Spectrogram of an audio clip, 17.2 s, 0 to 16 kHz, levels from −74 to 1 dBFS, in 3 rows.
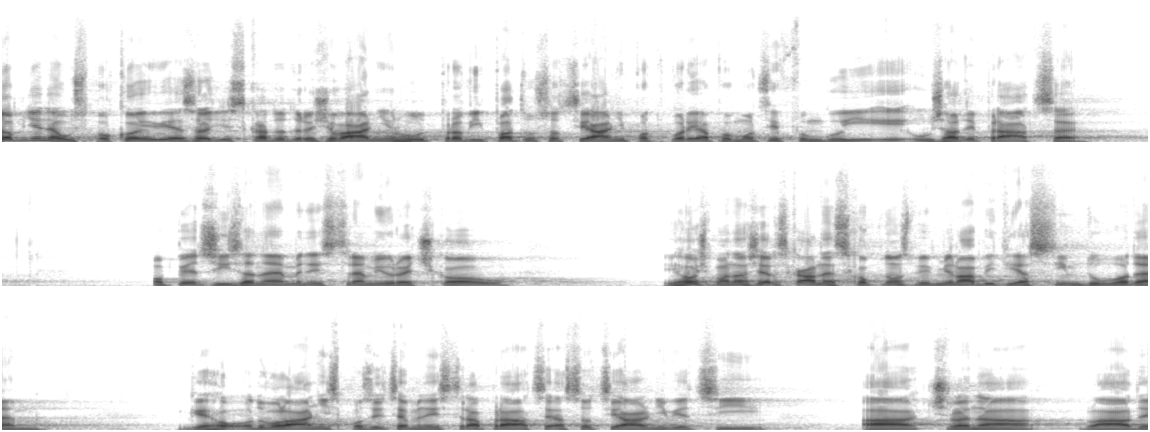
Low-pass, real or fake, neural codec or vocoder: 14.4 kHz; real; none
